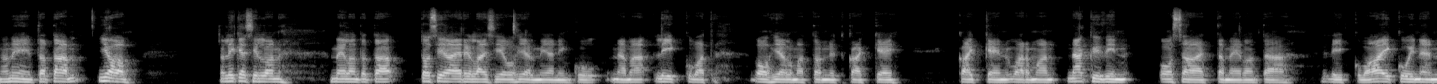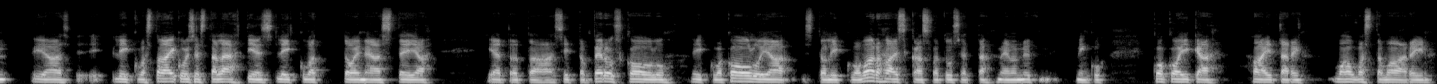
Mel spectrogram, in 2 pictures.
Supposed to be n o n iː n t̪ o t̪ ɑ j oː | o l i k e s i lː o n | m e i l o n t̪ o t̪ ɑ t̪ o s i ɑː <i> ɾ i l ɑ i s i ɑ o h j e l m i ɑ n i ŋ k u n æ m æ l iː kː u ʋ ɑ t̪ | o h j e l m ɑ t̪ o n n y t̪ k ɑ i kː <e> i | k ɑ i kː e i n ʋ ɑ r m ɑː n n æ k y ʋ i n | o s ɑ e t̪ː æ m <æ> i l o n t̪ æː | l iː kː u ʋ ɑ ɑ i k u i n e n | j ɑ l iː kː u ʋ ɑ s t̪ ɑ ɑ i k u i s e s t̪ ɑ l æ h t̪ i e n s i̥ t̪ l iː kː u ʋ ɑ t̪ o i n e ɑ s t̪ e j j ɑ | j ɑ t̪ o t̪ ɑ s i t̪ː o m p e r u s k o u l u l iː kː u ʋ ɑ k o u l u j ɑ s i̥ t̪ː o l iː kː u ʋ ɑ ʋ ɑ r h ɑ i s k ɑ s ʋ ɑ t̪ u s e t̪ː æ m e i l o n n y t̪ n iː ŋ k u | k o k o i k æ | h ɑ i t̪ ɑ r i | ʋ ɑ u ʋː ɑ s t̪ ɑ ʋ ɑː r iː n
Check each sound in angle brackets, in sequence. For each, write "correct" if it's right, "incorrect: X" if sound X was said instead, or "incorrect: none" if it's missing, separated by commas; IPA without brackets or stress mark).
incorrect: e, correct, incorrect: e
